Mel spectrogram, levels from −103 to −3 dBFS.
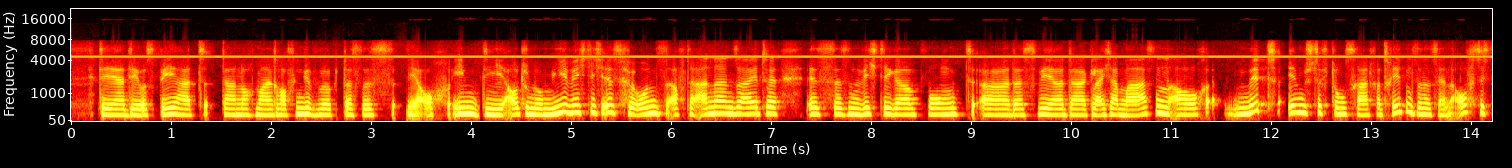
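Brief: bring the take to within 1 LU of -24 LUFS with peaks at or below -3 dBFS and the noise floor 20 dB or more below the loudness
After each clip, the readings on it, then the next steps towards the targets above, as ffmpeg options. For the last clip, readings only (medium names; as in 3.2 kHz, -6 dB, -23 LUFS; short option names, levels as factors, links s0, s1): steady tone 4.5 kHz; tone level -34 dBFS; loudness -20.5 LUFS; peak level -6.0 dBFS; loudness target -24.0 LUFS
-> -af "bandreject=f=4500:w=30"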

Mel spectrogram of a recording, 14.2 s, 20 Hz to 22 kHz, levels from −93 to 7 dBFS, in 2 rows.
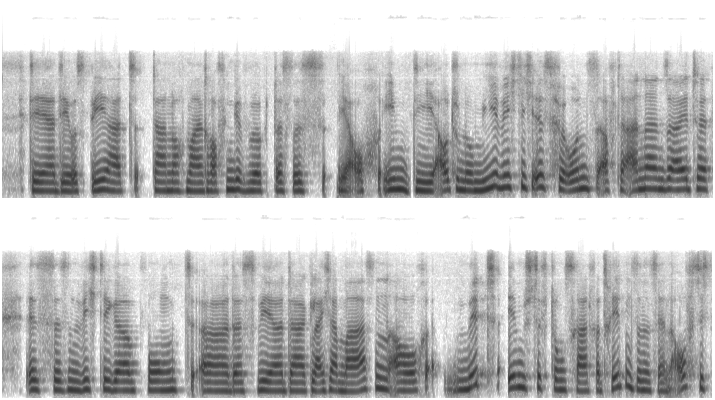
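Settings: steady tone not found; loudness -20.5 LUFS; peak level -6.5 dBFS; loudness target -24.0 LUFS
-> -af "volume=0.668"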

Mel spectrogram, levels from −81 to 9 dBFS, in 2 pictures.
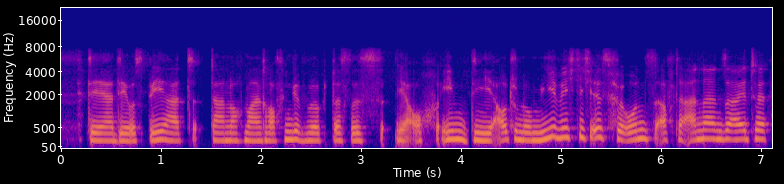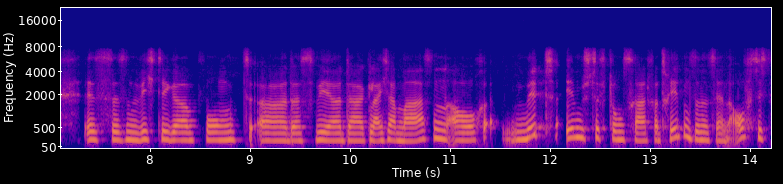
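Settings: loudness -24.0 LUFS; peak level -10.0 dBFS; noise floor -54 dBFS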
